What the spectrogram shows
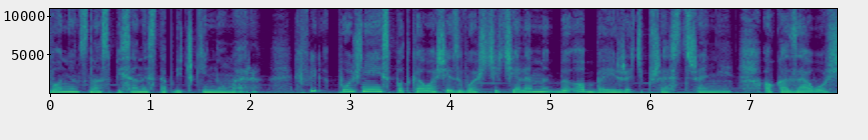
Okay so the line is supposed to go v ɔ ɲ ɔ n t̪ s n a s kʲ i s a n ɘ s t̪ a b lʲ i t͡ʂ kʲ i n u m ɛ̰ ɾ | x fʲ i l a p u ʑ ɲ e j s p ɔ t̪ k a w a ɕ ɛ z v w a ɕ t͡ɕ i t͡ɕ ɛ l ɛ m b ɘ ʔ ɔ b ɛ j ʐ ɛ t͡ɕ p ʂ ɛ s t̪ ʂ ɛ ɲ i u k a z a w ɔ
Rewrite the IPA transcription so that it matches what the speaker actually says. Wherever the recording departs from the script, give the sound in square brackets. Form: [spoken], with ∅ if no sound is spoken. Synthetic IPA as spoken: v ɔ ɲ ɔ n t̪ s n a s [pʲ] i s a n ɘ s t̪ a b lʲ i t͡ʂ kʲ i n u m ɛ̰ ɾ | x fʲ i l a p u ʑ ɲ e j s p ɔ t̪ k a w a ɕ ɛ z v w a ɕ t͡ɕ i t͡ɕ ɛ l ɛ m b ɘ ʔ ɔ b ɛ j ʐ ɛ t͡ɕ p ʂ ɛ s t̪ ʂ ɛ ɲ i [ɔ] k a z a w ɔ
